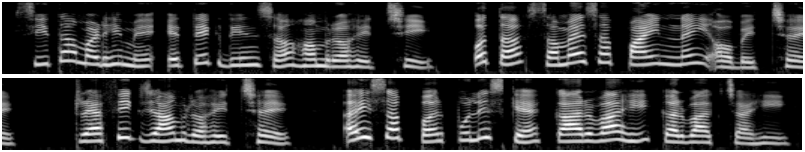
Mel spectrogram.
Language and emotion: Maithili, neutral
